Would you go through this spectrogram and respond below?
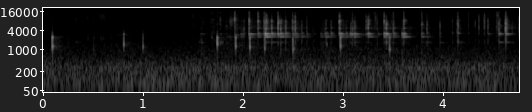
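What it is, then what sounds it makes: Glass whisky bottle. Long acrylic nails tap the front glass and the cap of a full, dark glass Buchanan's 18 whisky bottle held in hand. A few sparse taps at the start give way to a quick, irregular run of bright clicks with short glassy pings around 3 kHz. Each tap dies away almost instantly.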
